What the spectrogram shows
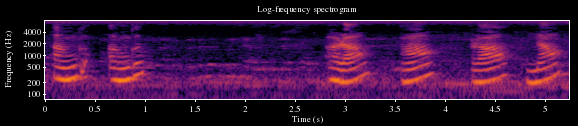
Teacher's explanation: ये नासिका से बोले जाते हैं, इनका उच्चारण स्थान है नासिका और इनका वर्ग का नाम है नासिक।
